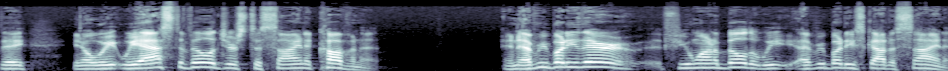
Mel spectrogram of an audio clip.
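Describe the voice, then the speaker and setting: Very fast and animated, this voice with an American accent swings very widely in pitch on a very clean recording with a silent background. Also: man. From US Midwest, Michigan. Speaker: nonprofit leader giving a talk. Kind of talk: speech to college audience. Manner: animated storytelling.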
